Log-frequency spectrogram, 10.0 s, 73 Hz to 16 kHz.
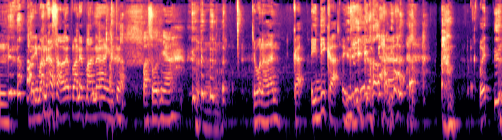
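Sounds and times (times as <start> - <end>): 
laughter: 0.0 - 1.2, 3.8 - 4.6, 6.9 - 8.6
speech: 0.0 - 8.4, 9.0 - 10.0
harsh raspy coughs: 8.8 - 9.2.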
